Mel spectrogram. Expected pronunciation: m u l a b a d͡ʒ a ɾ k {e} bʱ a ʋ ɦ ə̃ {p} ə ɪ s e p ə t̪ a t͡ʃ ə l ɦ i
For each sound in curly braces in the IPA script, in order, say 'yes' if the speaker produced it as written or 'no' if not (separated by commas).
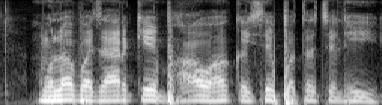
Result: yes, no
